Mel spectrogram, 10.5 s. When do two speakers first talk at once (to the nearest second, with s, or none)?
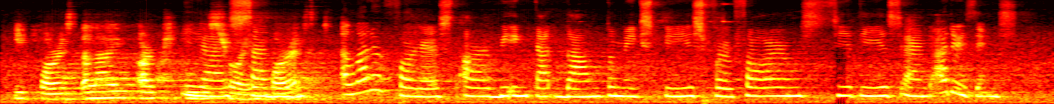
2 s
